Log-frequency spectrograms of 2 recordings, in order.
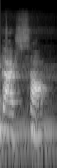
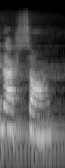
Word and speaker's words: garçons: So for that you use des garçons. Okay, although you are adding s at the end to make it plural, you don't pronounce it. Normally s's at the end of the words we don't pronounce.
